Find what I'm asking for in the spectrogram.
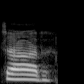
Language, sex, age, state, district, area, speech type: Bengali, female, 45-60, West Bengal, South 24 Parganas, rural, read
